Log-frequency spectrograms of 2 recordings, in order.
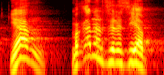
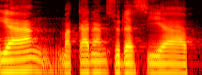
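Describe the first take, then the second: First: The tone is hard and curt. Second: The tone is soft and gentle. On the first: The speaker is annoyed and dismissive. The speaker calls it wrong. "Ya repot" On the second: The speaker feels love for the listener. The speaker calls it right. "ada rasa getaran cinta dong"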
